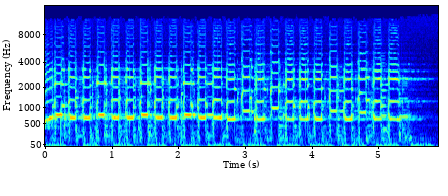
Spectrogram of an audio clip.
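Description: Fast tapped electric guitar lick with a distorted, effects-driven tone and no delay, about twenty evenly spaced bright notes in a steady rhythm, loud and close, with a short ring-out at the end.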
